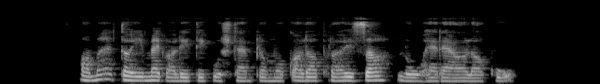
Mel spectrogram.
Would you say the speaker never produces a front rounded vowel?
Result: yes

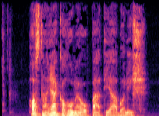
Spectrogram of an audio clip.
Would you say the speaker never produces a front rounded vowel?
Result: yes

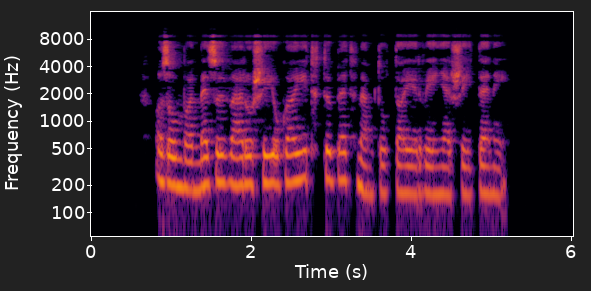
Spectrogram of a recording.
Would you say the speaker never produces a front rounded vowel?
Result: no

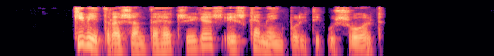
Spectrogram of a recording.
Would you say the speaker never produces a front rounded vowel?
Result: yes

